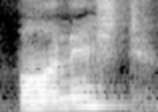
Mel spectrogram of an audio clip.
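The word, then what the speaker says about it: honest: को नहीं बोलना है अगर एच के बाद ओ आ जाए तो आपको एच का प्रोनंसिएशन हा नहीं करना है ऑनेस्ट ऑनर आर इको देखिए इको तो इसमें हम ऑल टाइम एच को साइलेंट मानेंगे अब बात करते हैं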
